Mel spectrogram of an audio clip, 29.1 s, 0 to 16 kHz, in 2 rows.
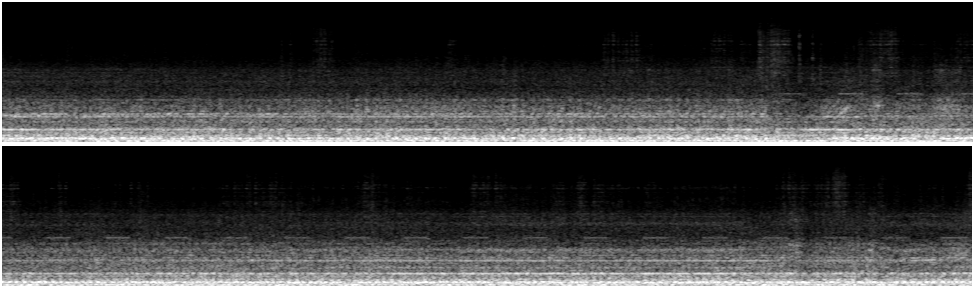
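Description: John Deere 550K crawler dozer at work: its diesel engine runs steadily at a constant pitch, with light, irregular clicking over it.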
